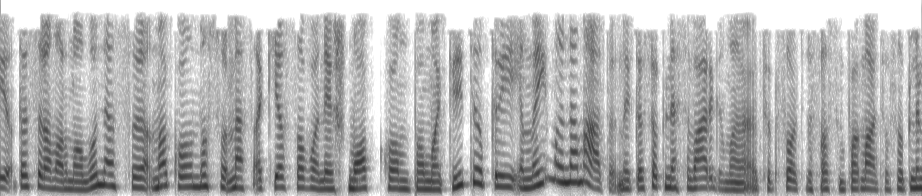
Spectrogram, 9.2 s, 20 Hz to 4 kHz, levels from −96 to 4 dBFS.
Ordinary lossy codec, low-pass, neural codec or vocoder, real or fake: MP3, 32 kbps; 3.6 kHz; codec, 24 kHz, 1 kbps, SNAC; fake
